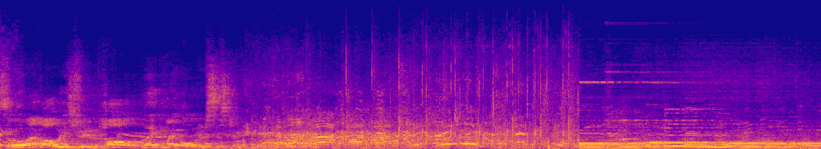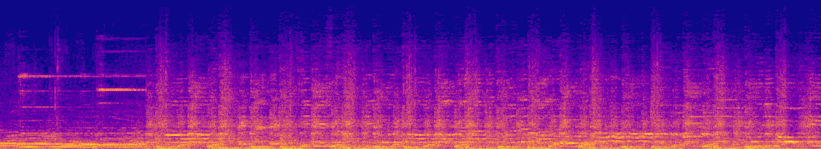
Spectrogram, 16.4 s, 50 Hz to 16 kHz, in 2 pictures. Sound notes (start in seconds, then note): 2.3 laughing, applause; 10.1 indian music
